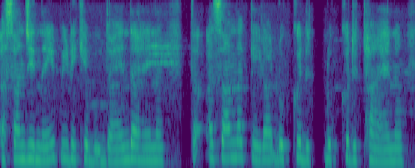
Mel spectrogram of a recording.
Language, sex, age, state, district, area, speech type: Sindhi, female, 18-30, Rajasthan, Ajmer, urban, spontaneous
